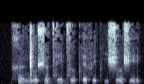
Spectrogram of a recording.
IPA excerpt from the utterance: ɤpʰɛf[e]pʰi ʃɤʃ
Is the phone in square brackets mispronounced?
no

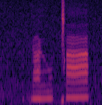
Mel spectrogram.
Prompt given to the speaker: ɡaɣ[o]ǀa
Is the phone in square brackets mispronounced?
no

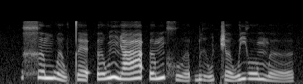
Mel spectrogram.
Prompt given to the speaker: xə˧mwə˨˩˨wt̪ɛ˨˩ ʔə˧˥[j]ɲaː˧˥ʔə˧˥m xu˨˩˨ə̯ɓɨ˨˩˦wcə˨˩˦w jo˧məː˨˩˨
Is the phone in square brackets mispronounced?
yes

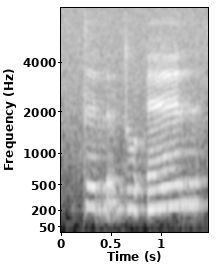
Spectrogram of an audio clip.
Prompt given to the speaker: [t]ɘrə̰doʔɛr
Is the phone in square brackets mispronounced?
no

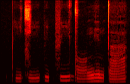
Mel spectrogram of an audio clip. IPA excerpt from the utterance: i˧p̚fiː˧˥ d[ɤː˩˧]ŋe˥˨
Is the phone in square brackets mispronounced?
yes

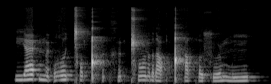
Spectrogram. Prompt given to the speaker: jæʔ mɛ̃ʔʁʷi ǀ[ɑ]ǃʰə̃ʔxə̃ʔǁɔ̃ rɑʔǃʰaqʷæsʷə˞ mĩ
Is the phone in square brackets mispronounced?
yes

